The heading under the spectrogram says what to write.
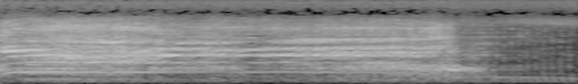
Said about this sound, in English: Here's the money shot coming up here. That's a real elephant. That's an African bull elephant.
